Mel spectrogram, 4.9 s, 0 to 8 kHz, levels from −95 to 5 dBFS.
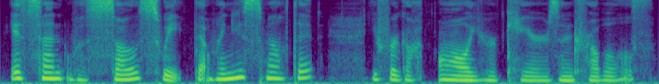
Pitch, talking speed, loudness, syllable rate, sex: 175 Hz, 205 wpm, -17 LUFS, 4.7 syllables/s, female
